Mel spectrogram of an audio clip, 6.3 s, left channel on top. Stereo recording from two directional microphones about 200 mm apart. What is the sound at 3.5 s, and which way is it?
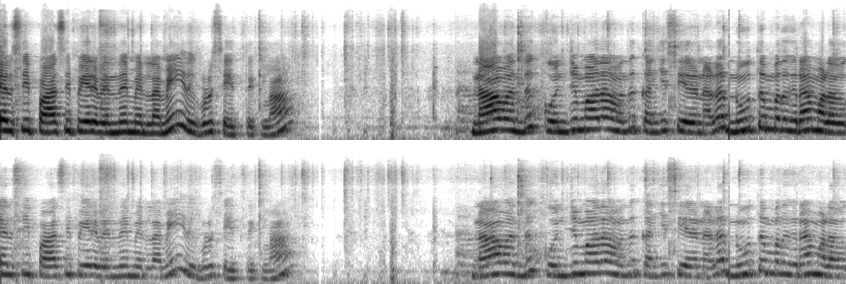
A woman's voice, 50° left (ahead or behind).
